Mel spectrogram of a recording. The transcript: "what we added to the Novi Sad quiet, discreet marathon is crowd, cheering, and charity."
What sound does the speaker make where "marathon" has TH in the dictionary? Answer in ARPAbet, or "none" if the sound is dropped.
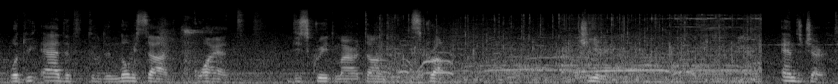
T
